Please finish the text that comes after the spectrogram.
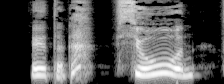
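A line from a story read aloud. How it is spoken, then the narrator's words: Sobbing. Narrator (Russian): всхлипнул Женька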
